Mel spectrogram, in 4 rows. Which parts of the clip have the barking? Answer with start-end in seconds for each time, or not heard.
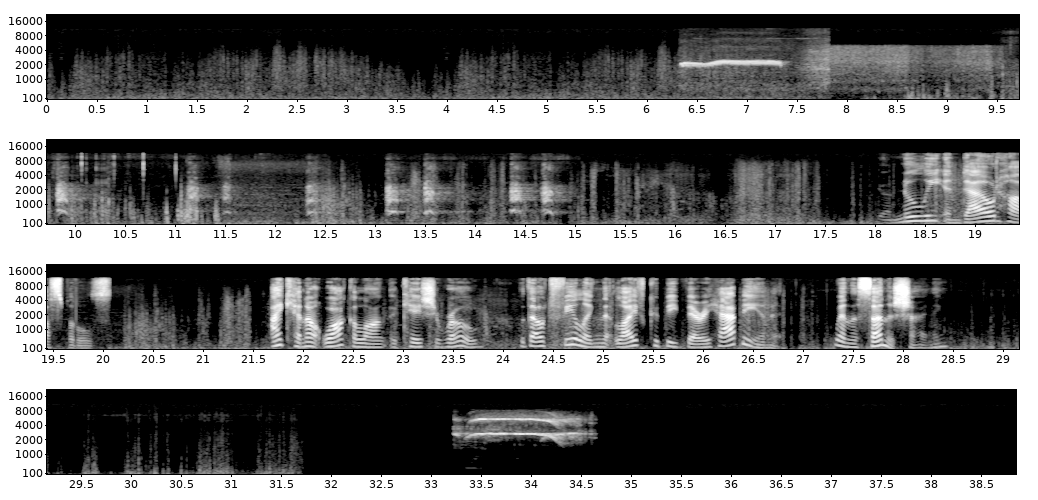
9.6-15.0.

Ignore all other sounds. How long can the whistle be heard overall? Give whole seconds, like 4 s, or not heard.
3 s.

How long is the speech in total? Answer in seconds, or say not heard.
9 s.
